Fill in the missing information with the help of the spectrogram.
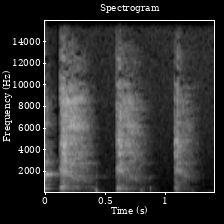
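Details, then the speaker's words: Adult during podcast recording: three short coughs in quick succession, each a sharp burst with brief tail; cough. "I don't like the sound of that. That's my cough for the day."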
